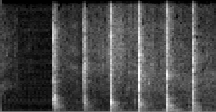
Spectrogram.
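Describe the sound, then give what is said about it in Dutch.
A single person claps six times at a steady, fairly quick pace. Each clap is sharp and crisp, with a short ring after it, over a faint low hum and no talking. “Ja, ik zit hier alleen te klappen.”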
